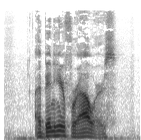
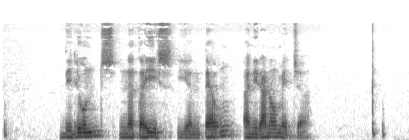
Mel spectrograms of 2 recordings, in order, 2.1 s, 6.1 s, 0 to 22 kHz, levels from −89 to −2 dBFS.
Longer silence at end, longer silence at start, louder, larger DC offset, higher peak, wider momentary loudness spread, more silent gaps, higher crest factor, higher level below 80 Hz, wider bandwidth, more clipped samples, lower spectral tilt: about the same, 0.4 s vs 0.4 s; first, 0.3 s vs 0.05 s; first, -19 LUFS vs -27 LUFS; neither; first, 0 dBFS vs -10 dBFS; second, 13 LU vs 18 LU; neither; about the same, 20 dB vs 20 dB; about the same, -44 dBFS vs -44 dBFS; first, 16.5 kHz vs 11.5 kHz; neither; about the same, -6 dB/octave vs -5.5 dB/octave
